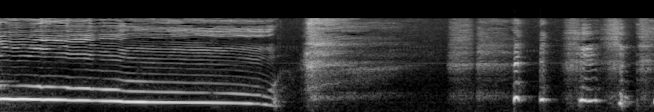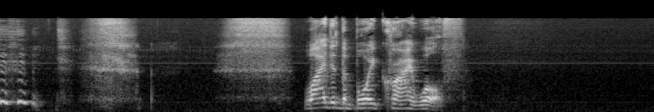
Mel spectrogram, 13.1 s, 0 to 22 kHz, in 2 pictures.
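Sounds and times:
man howling like a wolf: 0.0 - 2.9
breathy laughter: 3.0 - 8.0
sharp breath: 8.7 - 9.5.

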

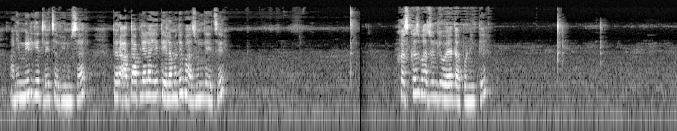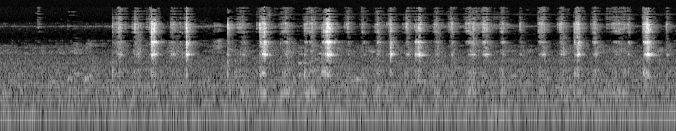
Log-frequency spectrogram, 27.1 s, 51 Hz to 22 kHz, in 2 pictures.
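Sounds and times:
steady low hum: 0.0 - 27.0
spatula scraping metal pan: 15.8 - 17.5, 18.1 - 27.0.

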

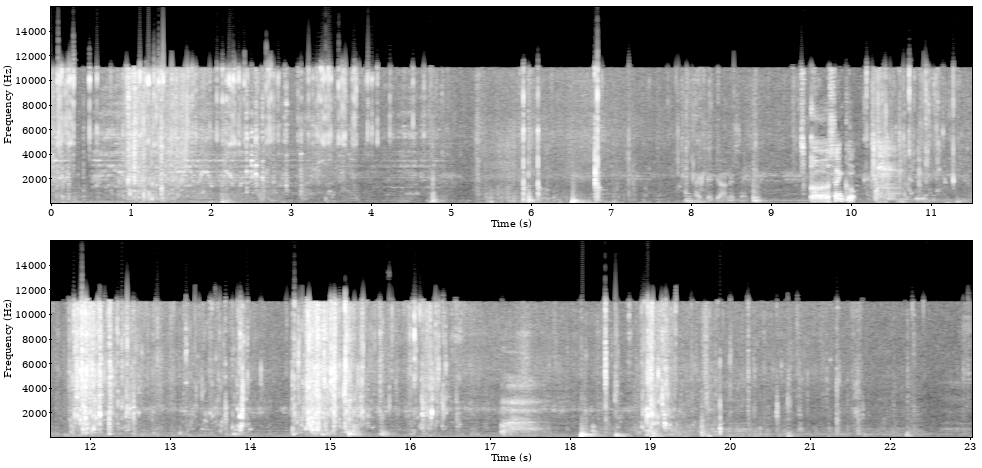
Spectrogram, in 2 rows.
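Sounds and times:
fish thrashing and splashing: 0.0 - 5.0, 10.1 - 16.9, 18.2 - 21.0.

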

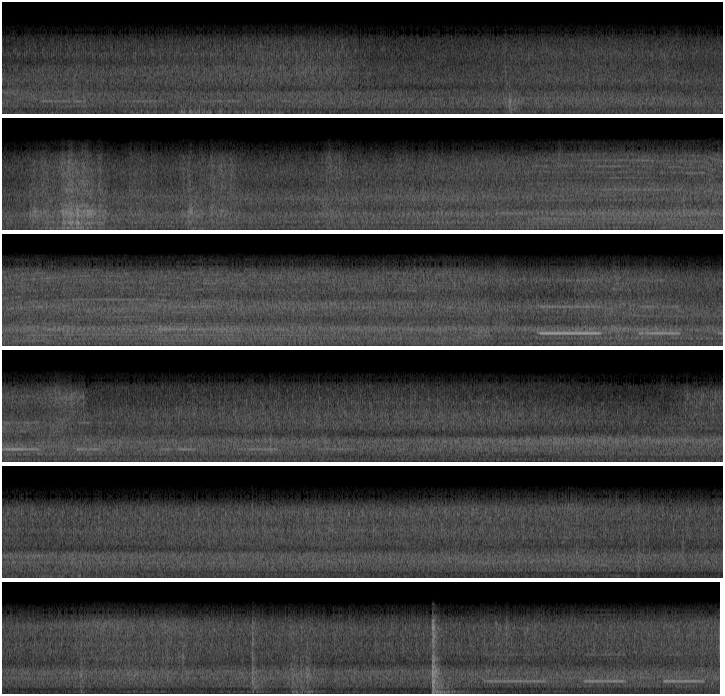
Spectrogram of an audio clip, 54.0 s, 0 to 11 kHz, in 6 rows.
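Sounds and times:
diesel engine running: 0.0 - 54.0
reversing alarm beeping: 24.7 - 28.3, 29.0 - 31.4, 51.1 - 53.9.

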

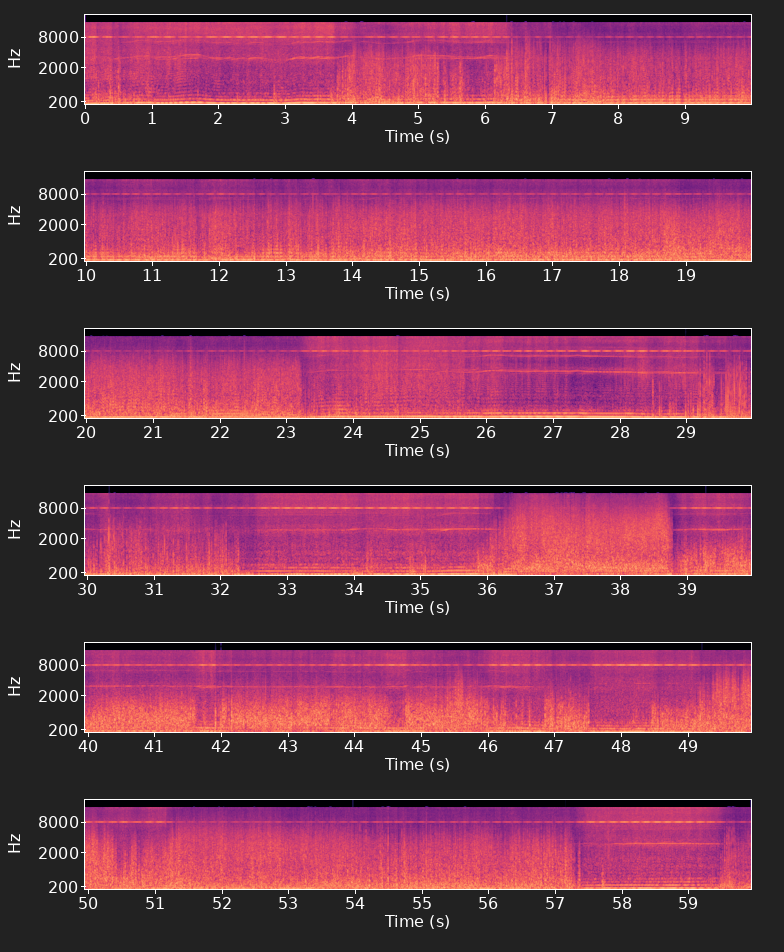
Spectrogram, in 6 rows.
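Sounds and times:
rushing air noise: 0.0 - 8.2, 21.6 - 59.9
drone propellers buzzing: 0.0 - 59.9.

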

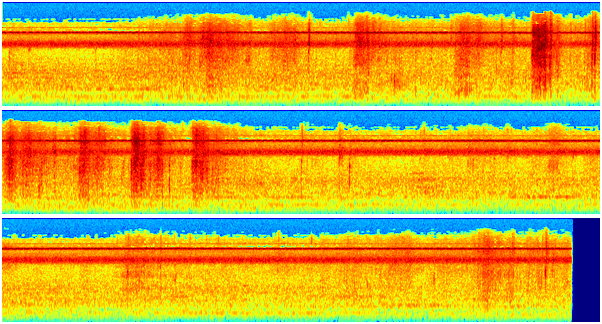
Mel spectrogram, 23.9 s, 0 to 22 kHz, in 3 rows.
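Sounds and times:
insect chorus drone: 0.0 - 23.6
faint rustles: 1.9 - 11.2.

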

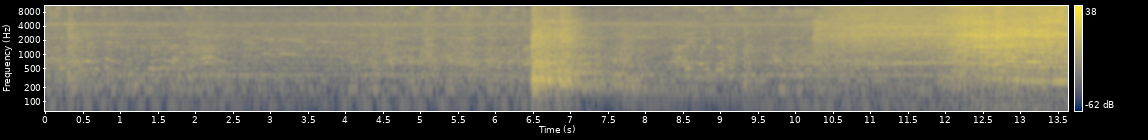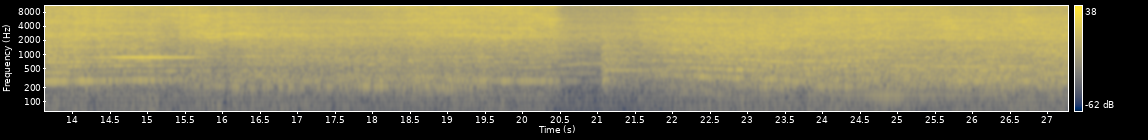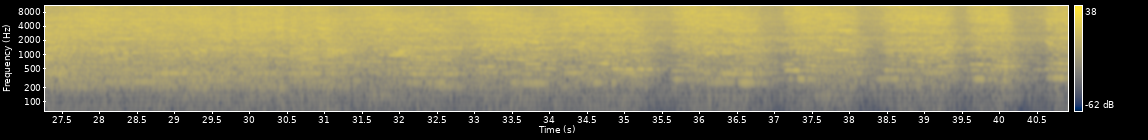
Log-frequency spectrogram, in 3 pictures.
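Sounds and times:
power tool grinding metal: 9.8 - 40.9.

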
